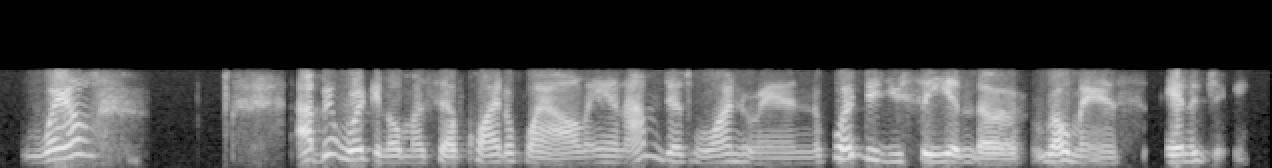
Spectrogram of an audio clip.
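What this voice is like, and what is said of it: Tennessee Southern accent. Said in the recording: “I couldn't guess Tennessee. No, I'm kidding. I hear the accent.”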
